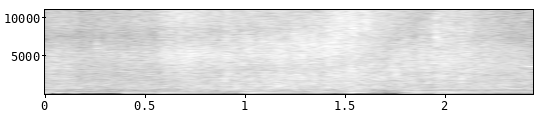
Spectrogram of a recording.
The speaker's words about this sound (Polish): Jest piątek, 18 dzień czerwca. Tak dziś brzmi morze.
